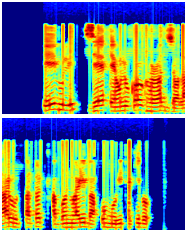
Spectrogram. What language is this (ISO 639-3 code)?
asm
